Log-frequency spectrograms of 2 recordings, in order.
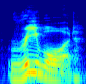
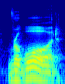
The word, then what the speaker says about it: reward: correct stress here so here is the incorrect stress like I was saying I was saying reward but in fact the correct stress on the syllable would be reward reward reward this gets stressed and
